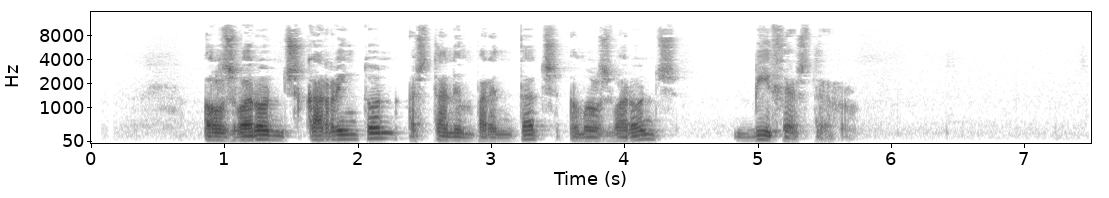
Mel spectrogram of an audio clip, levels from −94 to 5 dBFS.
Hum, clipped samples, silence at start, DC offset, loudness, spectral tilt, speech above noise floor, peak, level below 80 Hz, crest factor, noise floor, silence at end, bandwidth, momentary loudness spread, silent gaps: none; under 0.1%; 0.85 s; under 0.1%; -29 LUFS; -5 dB/octave; 47 dB; -8 dBFS; -74 dBFS; 22 dB; -76 dBFS; 1.8 s; 11.5 kHz; 20 LU; none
